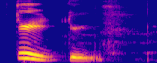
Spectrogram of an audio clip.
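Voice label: "didi", Mandarin Chinese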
